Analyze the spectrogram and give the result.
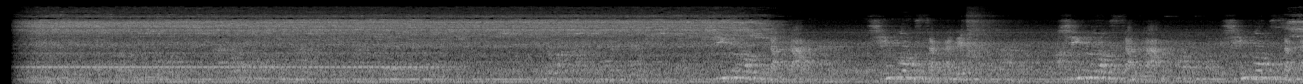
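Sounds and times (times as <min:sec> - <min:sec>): train equipment whirring hiss: 0:00.1 - 0:07.9.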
